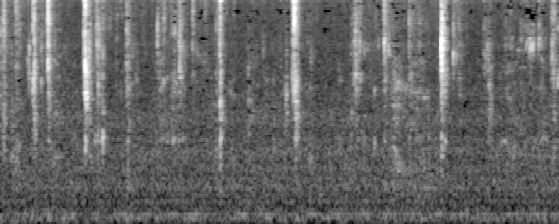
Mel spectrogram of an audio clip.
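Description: Close-miked eating sounds: soft chewing of roast chicken and grilled pork belly eaten by hand, with scattered small wet clicks and smacks, a few sharper ones about a second, three seconds and four and a half seconds in.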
